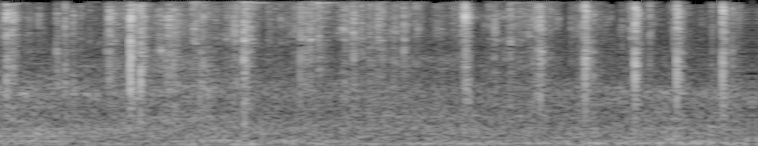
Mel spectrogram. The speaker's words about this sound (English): That's the sound of me twirling some keys around on my finger. Because I got skills. I'm outside Go Outdoors right now.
